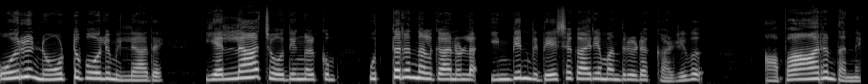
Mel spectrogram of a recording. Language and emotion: Malayalam, surprised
